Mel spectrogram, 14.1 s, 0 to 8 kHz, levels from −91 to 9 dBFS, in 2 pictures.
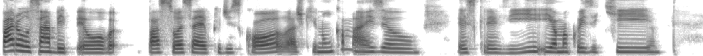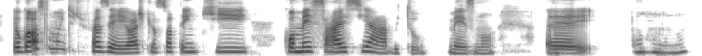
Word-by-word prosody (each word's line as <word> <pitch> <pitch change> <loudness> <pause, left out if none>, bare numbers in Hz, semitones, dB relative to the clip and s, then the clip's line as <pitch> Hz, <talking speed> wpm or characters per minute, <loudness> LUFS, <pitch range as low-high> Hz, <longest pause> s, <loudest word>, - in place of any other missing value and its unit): parou, 275 0 +7
sabe. 240 -4 +3
Eu 195 0 +1 0.4
passou 205 0 +5
essa 205 0 +3
época 195 +2 +2
de 200 - -4
escola, 200 - +2
acho 125 0 0
que - - -10
nunca 240 +9 -4
mais 240 -10 -1
eu 215 -2 -4 0.4
eu 195 - -3
escrevi, 200 +4 -3
e 235 - 0
é - - +5
uma 230 0 -1
coisa 230 0 -4
que 230 0 -4 0.6
eu 240 - +2
gosto 330 - +5
muito 390 -5 -10
de - - -14
fazer, 240 -6 +1
eu 190 +1 0
acho 205 +1 +2
que - - -15
eu - - -9
só 235 +1 -2
tenho 230 0 -5
que 235 -1 -3 0.3
começar 235 -1 +4
esse 240 +3 +1
hábito 190 -3 -4 0.2
mesmo, 170 -1 -5 0.5
eh 185 -1 0 0.5
Uhum. 215 0 -11
220 Hz, 160 wpm, -23 LUFS, 200-240 Hz, 0.6 s, parou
